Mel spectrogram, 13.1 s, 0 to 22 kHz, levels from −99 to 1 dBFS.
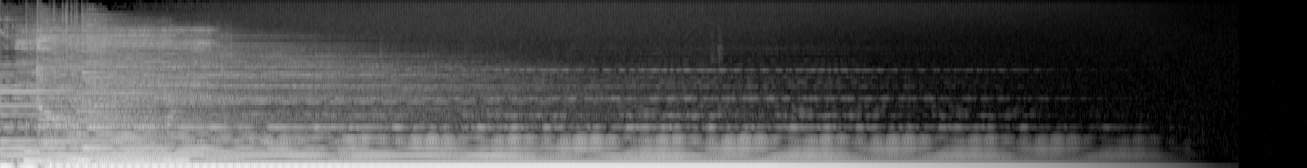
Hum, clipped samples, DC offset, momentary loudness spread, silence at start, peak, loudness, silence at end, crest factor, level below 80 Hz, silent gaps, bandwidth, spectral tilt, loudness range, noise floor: none; under 0.1%; under 0.1%; 15 LU; 0 s; 0 dBFS; -14 LUFS; 2.7 s; 12 dB; -18 dBFS; none; 14 kHz; -6.5 dB/octave; 15 LU; -82 dBFS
